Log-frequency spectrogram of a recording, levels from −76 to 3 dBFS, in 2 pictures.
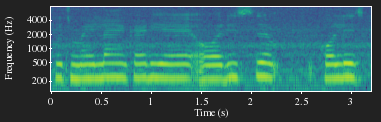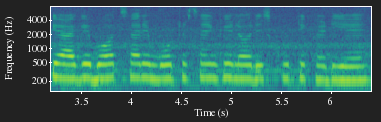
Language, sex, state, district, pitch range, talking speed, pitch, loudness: Hindi, female, Rajasthan, Bikaner, 225-240 Hz, 150 wpm, 235 Hz, -13 LUFS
